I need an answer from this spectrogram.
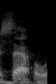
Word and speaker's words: Sappo: And I've got a dear friend back there, Sappo, S-A-P-P-O. That's how you pronounce his name.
